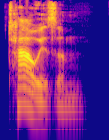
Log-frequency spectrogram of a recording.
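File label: "taoism", British English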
